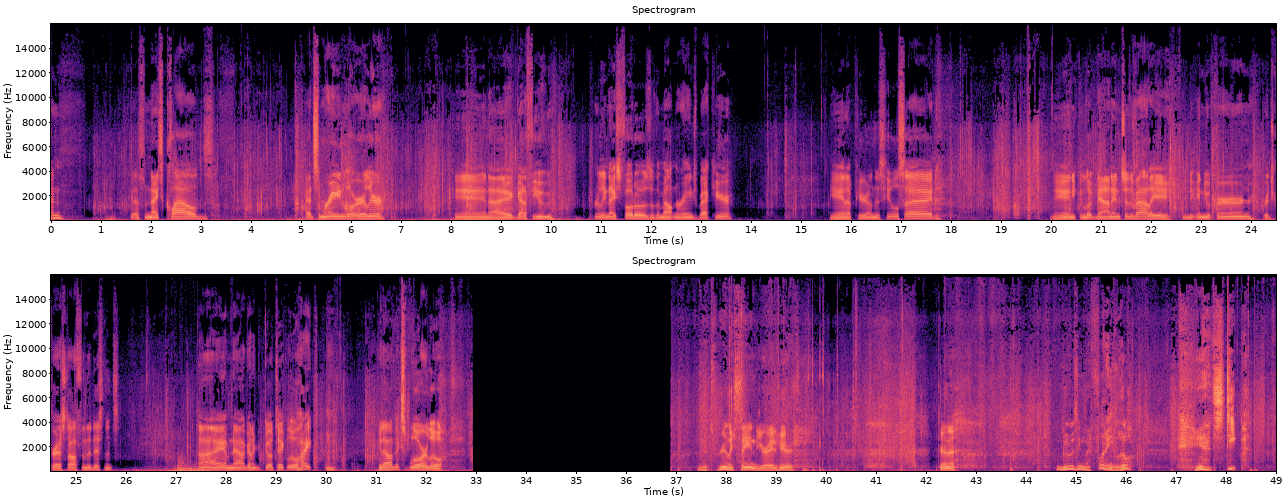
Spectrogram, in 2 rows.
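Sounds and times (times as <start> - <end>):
feet scuffing on sandy ground: 0.2 - 1.8, 3.0 - 11.0, 14.2 - 15.5, 17.6 - 24.4, 28.4 - 32.6, 36.9 - 49.0
person breathing: 32.4 - 32.9, 39.3 - 44.6, 46.2 - 47.4.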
